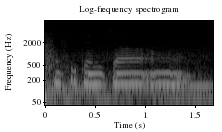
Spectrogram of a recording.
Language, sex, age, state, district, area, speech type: Marathi, male, 30-45, Maharashtra, Hingoli, urban, spontaneous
